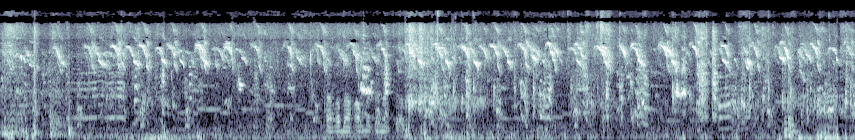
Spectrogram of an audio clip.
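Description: A flock of chickens clucks and squawks busily nearby, a steady barnyard chatter, while a person speaks briefly over them.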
